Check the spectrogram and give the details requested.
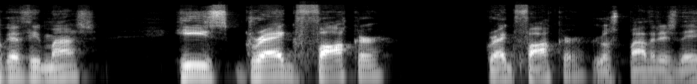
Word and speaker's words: Focker: He's Greg Fokker. Greg Fokker. Los padres de ella, los padres de él. Meet the Fockers. No es Fucker, it's Fokker.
